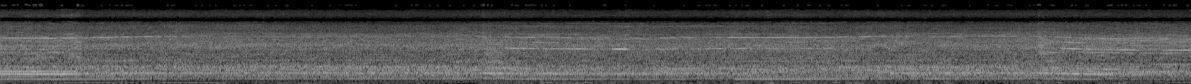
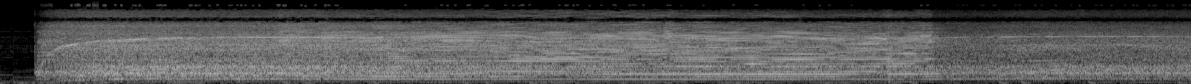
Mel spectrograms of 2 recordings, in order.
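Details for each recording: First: Makita 2012 12-inch lunchbox planer with freshly changed sharp knives: steady loud whirr with crisp, even cutting hiss, a sharp scoop-scoop with no smacking or slapping; clean normal cut. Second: Makita 2012 12-inch lunchbox planer before knife change: motor spins to a steady high whine, then rough rasping cut with a coarse slapping, spanking texture; dull knives with a nick leaving a line down the board.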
